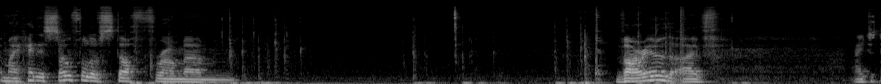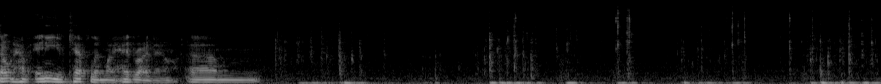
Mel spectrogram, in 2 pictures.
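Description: Keys clatter on a keyboard.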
